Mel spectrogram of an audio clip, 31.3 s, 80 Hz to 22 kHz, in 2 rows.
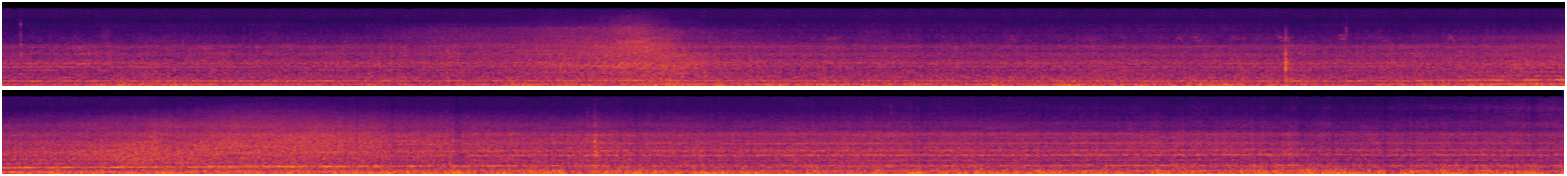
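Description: Wind rumbling on the microphone of a camera riding on a moving bicycle, under a steady whine that climbs in pitch about halfway through and then holds. Two swells of hiss come and go, about 6 and 18 seconds in.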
